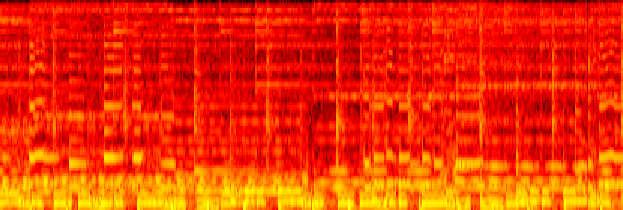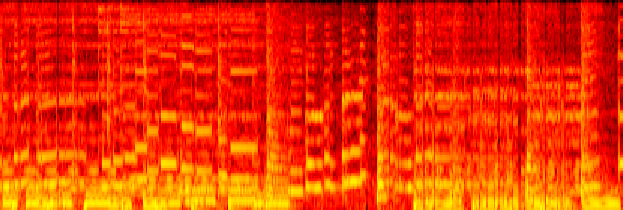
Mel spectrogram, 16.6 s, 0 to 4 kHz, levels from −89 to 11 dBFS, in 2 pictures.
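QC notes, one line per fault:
7.81–9.35 s and 12.59–15.84 s, repeated packet loss (robotic sound): a dozen short holes in the first stretch and roughly fifty in the second, each no longer than about 40 ms. Each one is patched by stretching the previous sound, so the stretches come out choppy. The later run is worse, with about a fifth of it filled in. All of this sits in a call band that stops at 4 kHz.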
